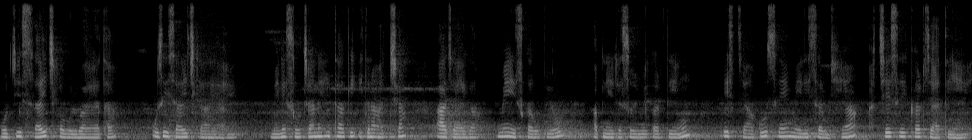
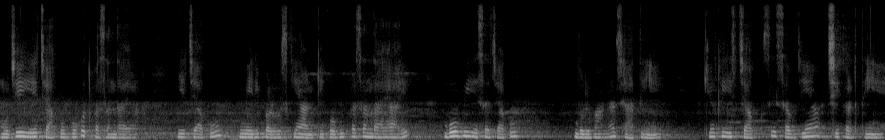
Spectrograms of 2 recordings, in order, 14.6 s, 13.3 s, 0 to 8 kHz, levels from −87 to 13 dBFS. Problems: background sounds at intervals, echo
